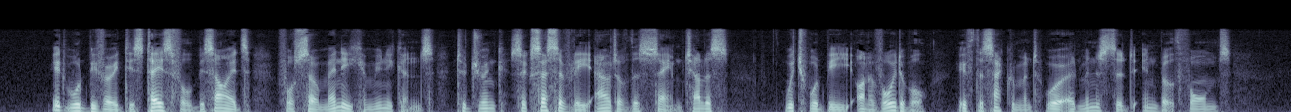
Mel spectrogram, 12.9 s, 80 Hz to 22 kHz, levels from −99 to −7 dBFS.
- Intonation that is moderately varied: Yes, average, 4.8 semitones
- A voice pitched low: Yes, very low, 95 Hz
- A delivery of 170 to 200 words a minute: No, average, 145 wpm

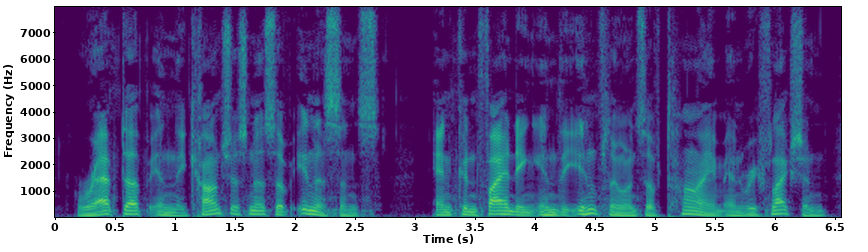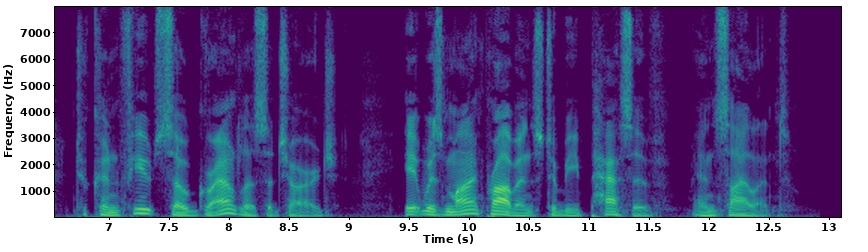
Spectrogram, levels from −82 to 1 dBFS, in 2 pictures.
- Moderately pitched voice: No, very low, 95 Hz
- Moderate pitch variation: No, wide, 7.0 semitones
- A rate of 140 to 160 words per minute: Yes, average, 145 wpm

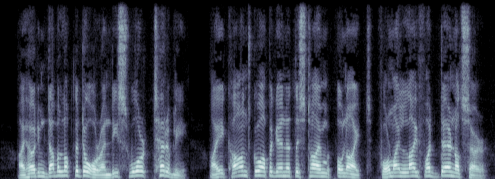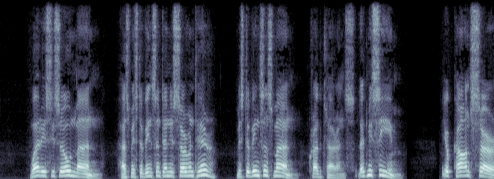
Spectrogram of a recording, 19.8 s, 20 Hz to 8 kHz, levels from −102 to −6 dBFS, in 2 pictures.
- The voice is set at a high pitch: No, medium, 170 Hz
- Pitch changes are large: Yes, wide, 5.7 semitones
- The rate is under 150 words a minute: No, average, 155 wpm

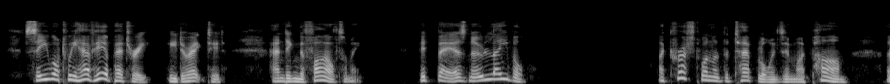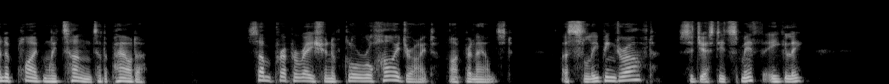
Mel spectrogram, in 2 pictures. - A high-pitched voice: No, medium, 150 Hz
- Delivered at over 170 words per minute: No, average, 155 wpm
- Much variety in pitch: Yes, wide, 5.7 semitones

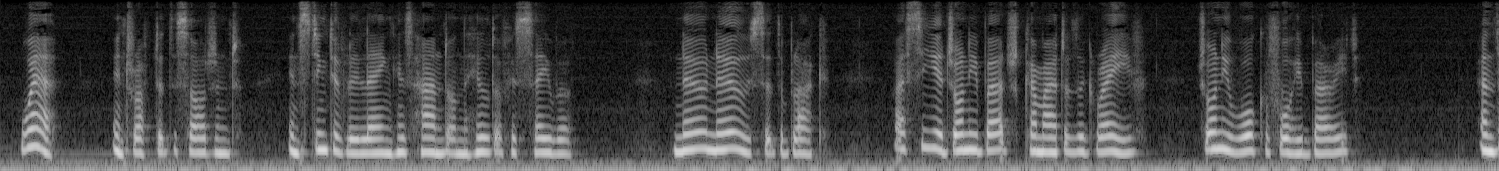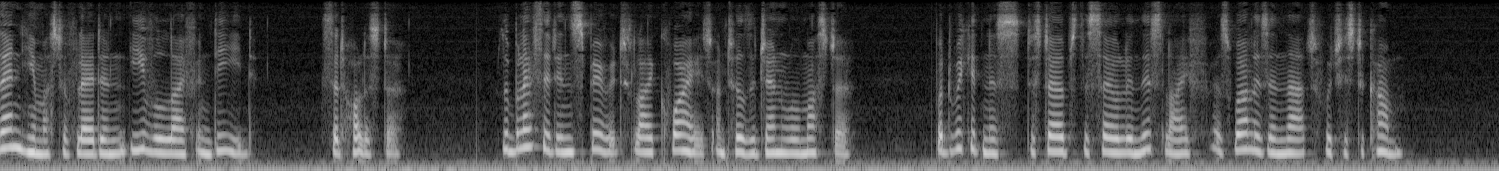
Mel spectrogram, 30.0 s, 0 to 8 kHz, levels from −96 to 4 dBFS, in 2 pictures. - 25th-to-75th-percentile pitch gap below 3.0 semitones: Yes, narrow, 2.5 semitones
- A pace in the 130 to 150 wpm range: Yes, average, 145 wpm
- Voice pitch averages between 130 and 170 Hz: No, high, 225 Hz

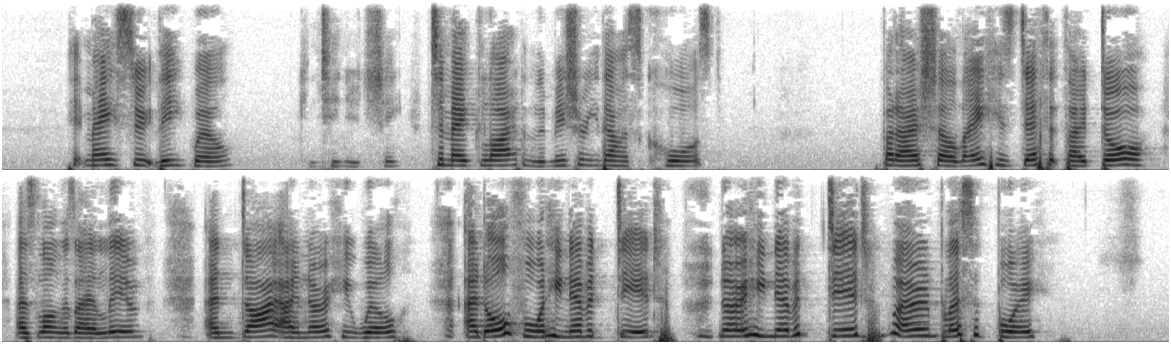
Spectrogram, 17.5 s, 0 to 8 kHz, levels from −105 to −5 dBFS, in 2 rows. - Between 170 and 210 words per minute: Yes, average, 175 wpm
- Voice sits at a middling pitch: No, very high, 250 Hz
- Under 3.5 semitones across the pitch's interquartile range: Yes, average, 2.9 semitones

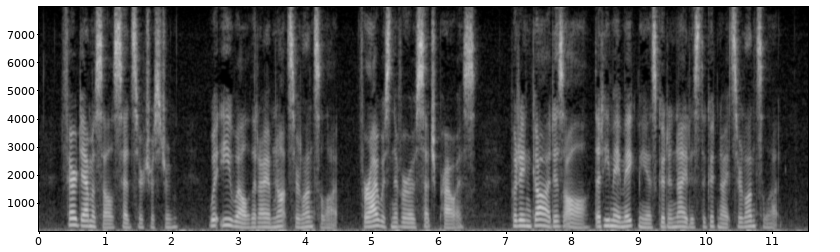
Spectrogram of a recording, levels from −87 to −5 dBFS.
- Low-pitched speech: No, medium, 165 Hz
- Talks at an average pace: No, fast, 215 wpm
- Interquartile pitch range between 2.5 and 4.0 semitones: Yes, average, 3.6 semitones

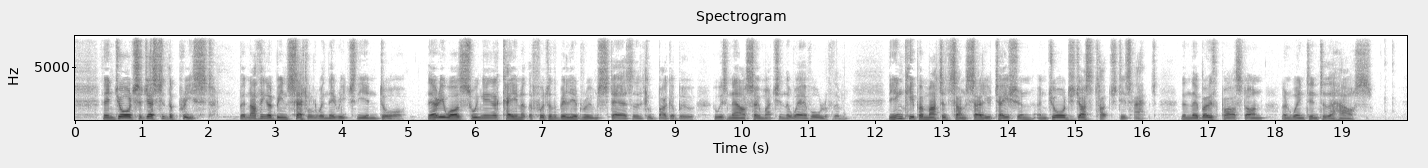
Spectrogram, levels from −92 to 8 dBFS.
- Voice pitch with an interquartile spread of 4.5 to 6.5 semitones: Yes, average, 4.9 semitones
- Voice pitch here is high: No, low, 130 Hz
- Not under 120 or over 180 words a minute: No, fast, 205 wpm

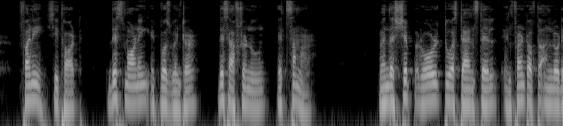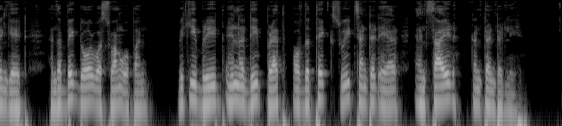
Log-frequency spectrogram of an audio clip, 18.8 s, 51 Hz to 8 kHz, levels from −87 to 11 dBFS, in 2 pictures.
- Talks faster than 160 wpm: No, average, 150 wpm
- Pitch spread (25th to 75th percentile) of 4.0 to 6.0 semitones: No, average, 3.2 semitones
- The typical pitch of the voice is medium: No, low, 120 Hz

